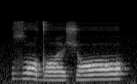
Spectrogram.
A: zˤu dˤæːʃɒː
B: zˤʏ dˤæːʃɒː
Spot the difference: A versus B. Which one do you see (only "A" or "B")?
A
